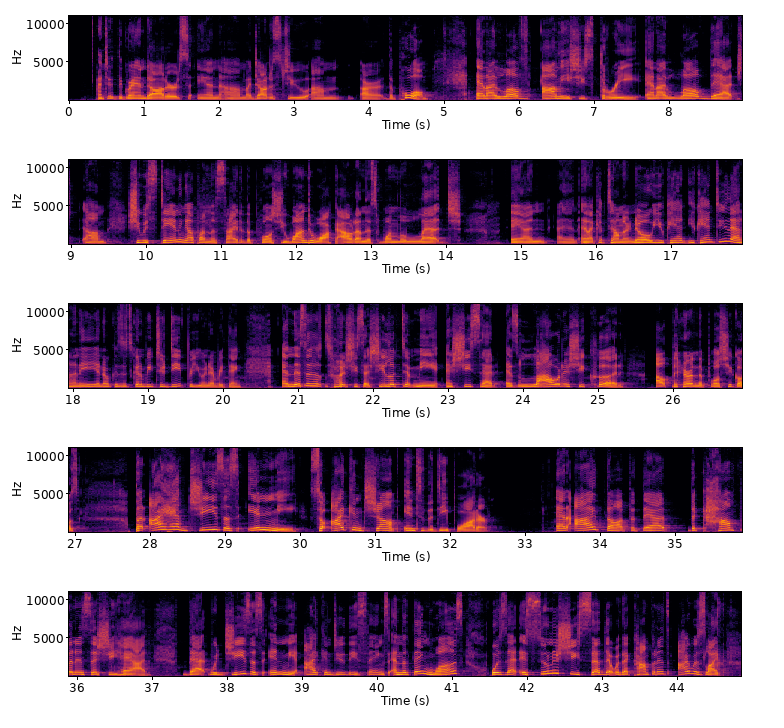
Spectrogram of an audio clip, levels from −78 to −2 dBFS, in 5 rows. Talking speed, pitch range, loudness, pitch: 200 wpm, 185-240 Hz, -18 LUFS, 210 Hz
